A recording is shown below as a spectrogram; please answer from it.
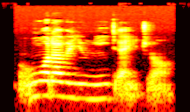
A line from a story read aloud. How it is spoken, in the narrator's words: Crowley murmured, voice hushed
